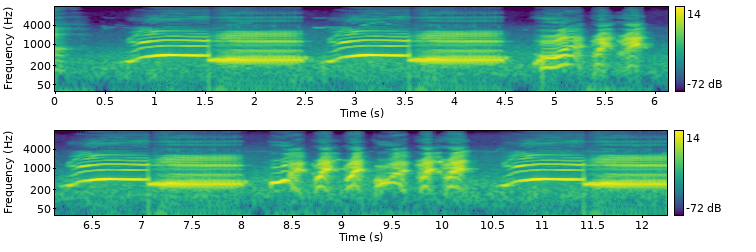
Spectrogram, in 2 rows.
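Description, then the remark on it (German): A voice imitates the mating call of a fictional southern Californian waltz crab: loud, cat-like wails that rise in pitch, each followed by a held tone, alternating with choppy warbling bursts, repeating about three times. “Mit dem Brumpfschrei der südkalifornischen Walzerkrabbe wird sich mein Körbchen in 0, nix füllen.”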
